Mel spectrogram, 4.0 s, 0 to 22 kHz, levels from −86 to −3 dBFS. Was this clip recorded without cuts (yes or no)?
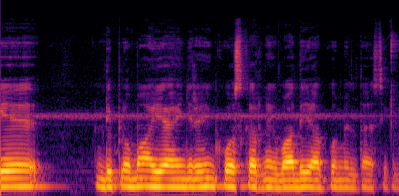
yes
